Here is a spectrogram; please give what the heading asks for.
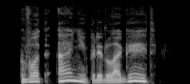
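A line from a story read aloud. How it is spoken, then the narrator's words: Uncertain, hesitant. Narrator (Russian): неуверенно начала Маргарита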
